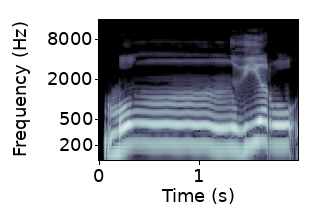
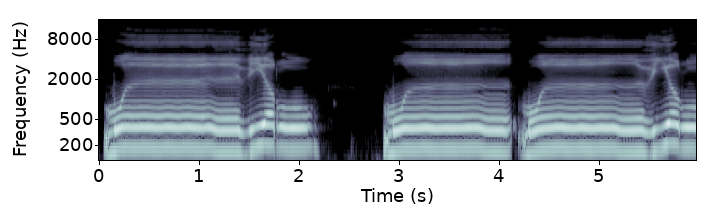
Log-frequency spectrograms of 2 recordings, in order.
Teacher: Mungziru, enggak. Kan ketemunya sama huruf dzal. Berarti dengungannya enggak kuat, enggak mendekati eng. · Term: ikhfa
